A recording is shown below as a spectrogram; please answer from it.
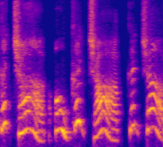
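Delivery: very high, bouncy, chirpy sing-song. Recalling a woman praising small children at a table, in a high, chirpy voice. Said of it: "in this kind of high, kind of chirpy voice".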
